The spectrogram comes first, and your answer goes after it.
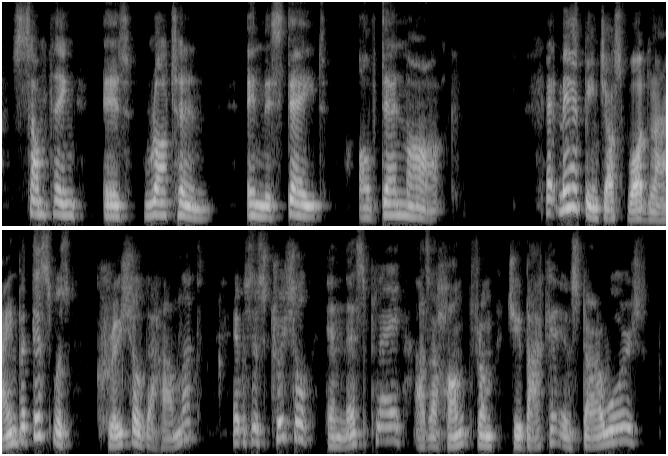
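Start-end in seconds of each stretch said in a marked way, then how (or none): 0.1-4.5 put-on slow, deliberate stage reading, Belfast accent smoothed away. Retelling practising a line from the play: carefully avoiding Belfast accent. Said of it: "being careful not to say rotten as rotten in my Belfast accent".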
